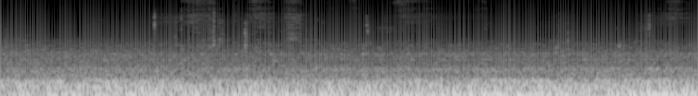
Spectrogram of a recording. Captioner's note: wind blowing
